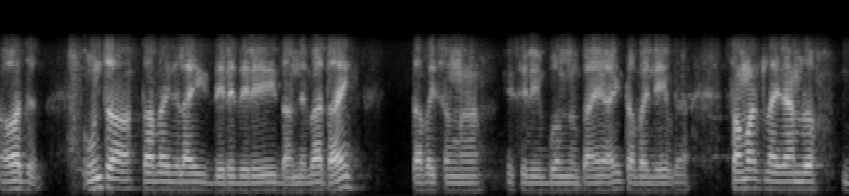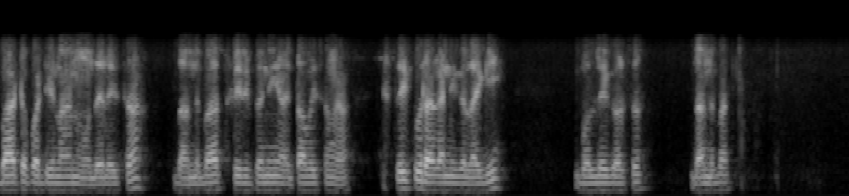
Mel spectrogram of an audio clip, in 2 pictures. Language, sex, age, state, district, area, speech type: Nepali, male, 18-30, West Bengal, Darjeeling, rural, conversation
